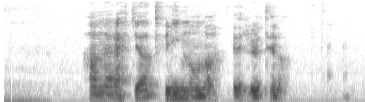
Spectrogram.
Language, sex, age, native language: Icelandic, male, 20-29, Icelandic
